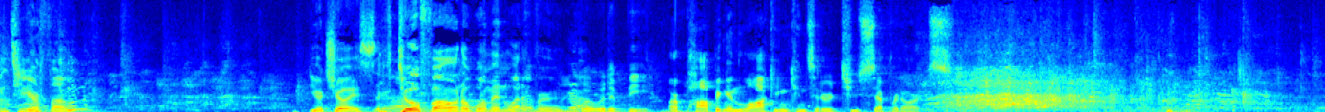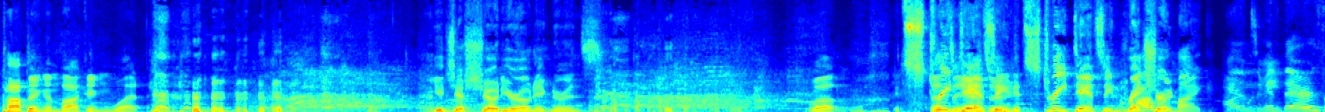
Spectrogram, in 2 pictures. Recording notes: Ask Roulette is a conversation series in which strangers ask each other questions on stage.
